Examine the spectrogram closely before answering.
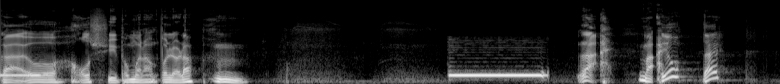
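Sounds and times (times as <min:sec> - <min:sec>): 
speech: 0:00.0 - 0:02.5, 0:05.8 - 0:07.3
electronic ringback tone of outgoing phone call: 0:04.5 - 0:05.5.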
